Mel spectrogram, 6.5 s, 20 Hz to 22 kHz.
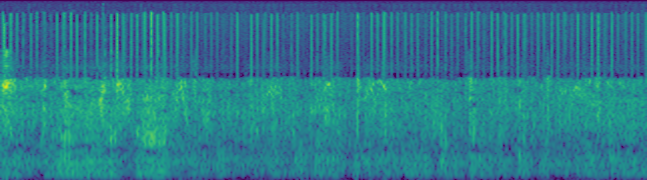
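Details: Feeding wild boar piglets at a webcam site, 16 April 2010. Busy low grunting and snuffling with a louder squealing burst near the start, then steady overlapping grunts and rustling, heard through a muffled, band-limited stream.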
